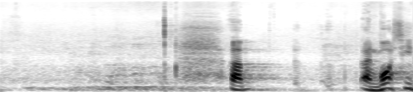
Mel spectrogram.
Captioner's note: audience laughs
